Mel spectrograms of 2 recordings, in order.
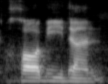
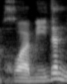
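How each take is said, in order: First: خوابیدن with a silent waw, khaabidan; correct pronunciation. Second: خوابیدن with the waw sounded, khwaabidan; wrong pronunciation. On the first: Teacher showing students the right way, silent w. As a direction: say خوابیدن as khaa-bi-dan, no w sound. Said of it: "بلکہ بولیں گے". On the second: Teacher showing students the wrong way, pronouncing the w. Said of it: "اس کو ہم خوابیدن نہیں بولیں گے". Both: Shown as a demonstration.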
